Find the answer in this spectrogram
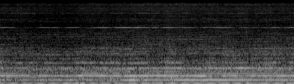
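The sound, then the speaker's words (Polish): A bread machine kneads dough a second time, during step five of its seven-step program, with a steady, continuous motor drone and a low hum beneath a faint tonal whine, holding at an even level throughout without any voices. “Słyszymy, jak urządzenie sobie ciasto wyrabia.”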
